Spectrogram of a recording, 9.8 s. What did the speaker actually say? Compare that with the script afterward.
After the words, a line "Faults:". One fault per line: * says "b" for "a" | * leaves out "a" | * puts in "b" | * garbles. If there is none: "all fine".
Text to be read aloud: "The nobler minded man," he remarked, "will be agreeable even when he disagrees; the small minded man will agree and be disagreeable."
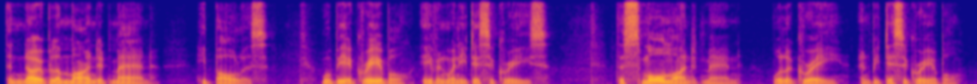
"The nobler minded man," he bowlers, "will be agreeable even when he disagrees; the small minded man will agree and be disagreeable."
Faults:
* says "bowlers" for "remarked"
